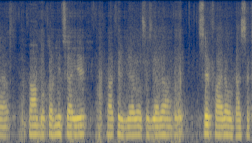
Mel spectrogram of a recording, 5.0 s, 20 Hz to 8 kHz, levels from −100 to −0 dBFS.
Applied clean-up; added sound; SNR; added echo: neural separator model SepFormer DNS4.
